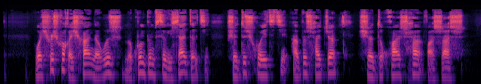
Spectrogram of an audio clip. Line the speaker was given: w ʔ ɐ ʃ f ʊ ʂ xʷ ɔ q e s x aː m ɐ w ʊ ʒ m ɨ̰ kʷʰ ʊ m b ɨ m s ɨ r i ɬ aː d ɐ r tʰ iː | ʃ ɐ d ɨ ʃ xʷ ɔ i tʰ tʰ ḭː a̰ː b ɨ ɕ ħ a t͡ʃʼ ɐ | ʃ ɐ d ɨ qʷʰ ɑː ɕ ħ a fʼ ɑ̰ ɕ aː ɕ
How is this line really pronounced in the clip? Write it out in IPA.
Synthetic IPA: w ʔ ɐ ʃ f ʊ ʃ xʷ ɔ q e ʃ x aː n ɐ w ʊ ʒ m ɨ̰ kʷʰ ʊ m b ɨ m s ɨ r i ɬ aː d ɐ r tʰ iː | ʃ ɐ d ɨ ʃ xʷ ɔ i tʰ tʰ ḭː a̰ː b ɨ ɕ ħ a t͡ʃʼ ɐ | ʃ ɐ d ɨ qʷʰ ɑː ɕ ħ a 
